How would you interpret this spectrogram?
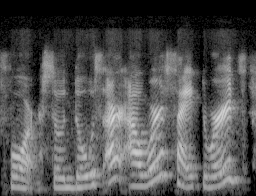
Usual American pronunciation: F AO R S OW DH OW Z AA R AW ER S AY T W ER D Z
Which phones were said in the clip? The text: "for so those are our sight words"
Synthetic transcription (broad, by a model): F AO R S OW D OW S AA R AW ER S AY T W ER D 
